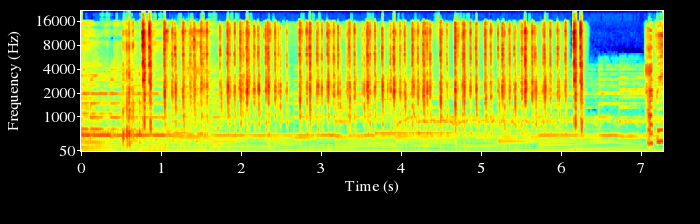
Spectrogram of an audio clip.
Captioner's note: keyboard Clicking & Typing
